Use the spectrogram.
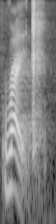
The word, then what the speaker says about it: R3ICH: made by a company called R3ICH, pronounced Reich.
